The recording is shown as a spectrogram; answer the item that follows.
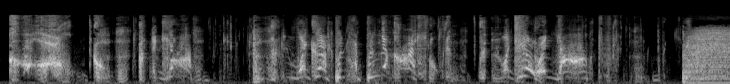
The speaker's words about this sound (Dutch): Onze geblinddoekte medewerker zal nu een hap nemen van de boterham met het bekende merk. Oh. Daar gaat hij.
